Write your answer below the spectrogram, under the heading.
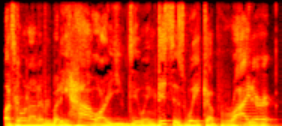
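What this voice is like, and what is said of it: Raspy voice. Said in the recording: “you got a little raspy ... You've been raspy for the last couple days, dude.”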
